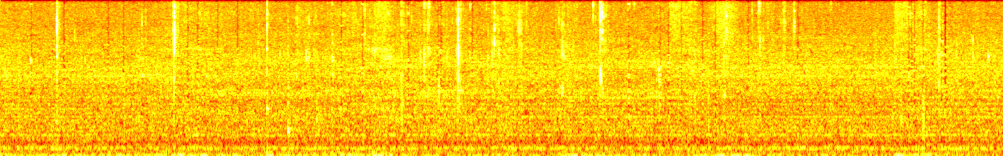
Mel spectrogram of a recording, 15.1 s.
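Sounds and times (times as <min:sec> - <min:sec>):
faint low hum: 0:00.0 - 0:15.0
person chewing: 0:03.8 - 0:12.1.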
